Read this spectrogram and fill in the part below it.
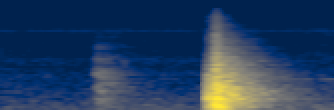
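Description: A heavy metal part clunks down onto a hard surface.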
